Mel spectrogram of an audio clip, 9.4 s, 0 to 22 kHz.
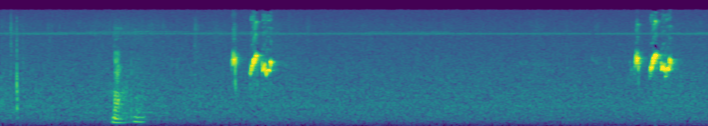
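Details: Trapping of an old wild red-whiskered bulbul with a tall crest and dark bib using a decoy, 15 October 2018: two short warbled phrases about five seconds apart, with a man's brief low speech and a thump between them.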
